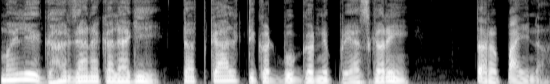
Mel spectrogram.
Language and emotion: Nepali, sad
